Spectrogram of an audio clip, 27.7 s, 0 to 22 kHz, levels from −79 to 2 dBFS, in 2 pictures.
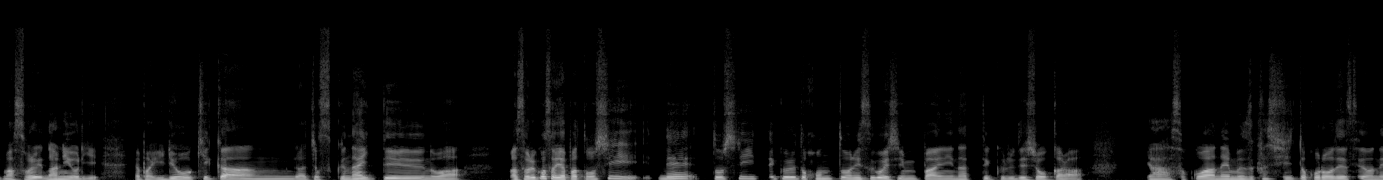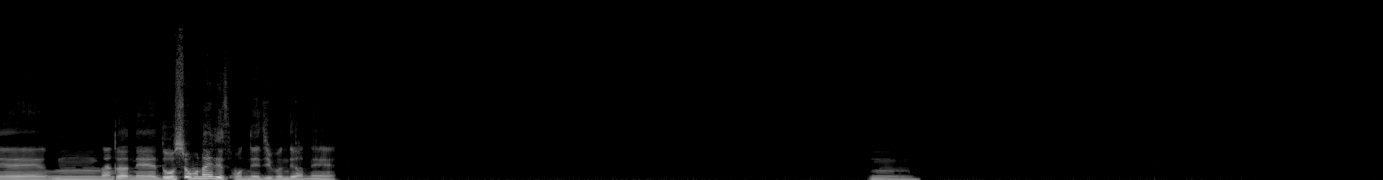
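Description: Whole compressed frames of about 26.1 ms each are missing from this speech at 3.15, 7.41, 14.96 and 17.88 s, so the audio jumps ahead. The longest skip, at 3.15 s, loses roughly 150 ms, which points to about five frames.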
